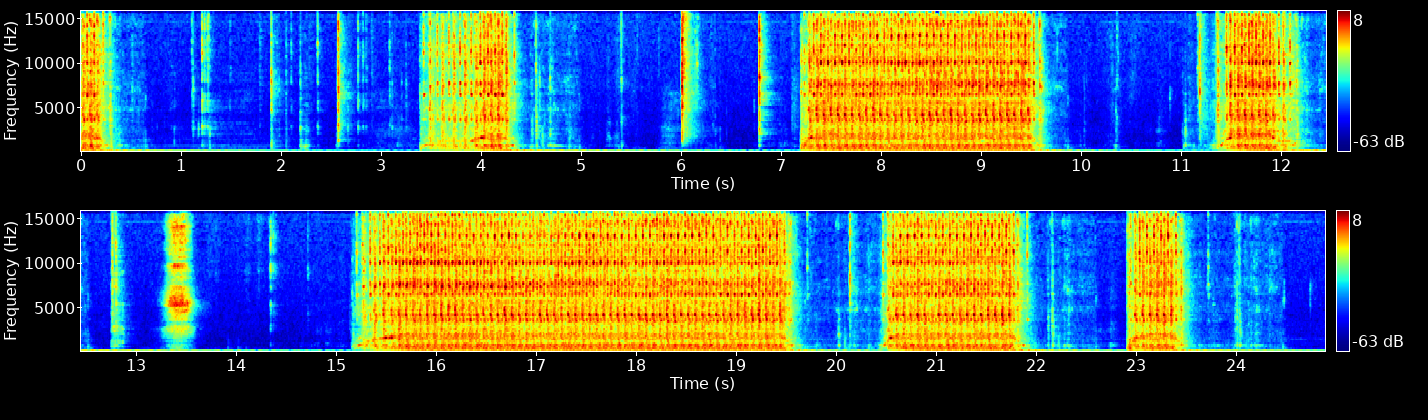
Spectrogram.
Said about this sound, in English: sewing fast gets the fabric through without getting it all bunched up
